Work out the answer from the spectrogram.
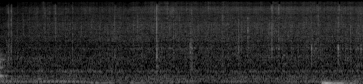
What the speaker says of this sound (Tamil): நம்ம கட் பண்ணி வச்சுக்கிற அந்த ஆனியன்லாம் அதில் போட்டு நல்லா ஃப்ரை பண்ணிக்கணும்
